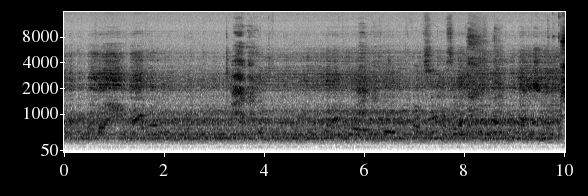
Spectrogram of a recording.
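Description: Tinny, muffled voices from a played-back security-camera recording, continuous and without pauses.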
